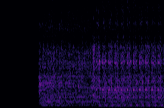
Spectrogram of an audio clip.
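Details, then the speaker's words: Commodore PET computer being powered on with disk drives attached: silence, then a sudden steady whirring hum with a faint high whine as the drives reset normally at power-up. "And it, of course, makes the drives reset."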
